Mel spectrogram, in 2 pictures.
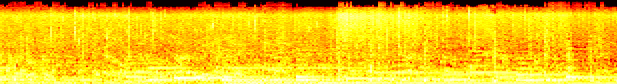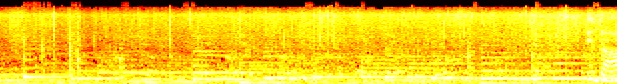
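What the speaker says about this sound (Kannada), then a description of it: "ಈಗ ಹಸಿ ಮೆಣಸಿನಕಾಯಿ ಮತ್ತೆ ಈರುಳ್ಳಿ ಹಾಕಿ ಇದು ಸ್ವಲ್ಪ ಹಸಿ ವಾಸನೆ ಹೋಗೋವರೆಗೂ ಫ್ರೈ ಮಾಡ್ಕೋಬೇಕು" Green chillies and onions frying in a pan make a loud, continuous sizzle with occasional stirring scrapes, under steady background music.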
